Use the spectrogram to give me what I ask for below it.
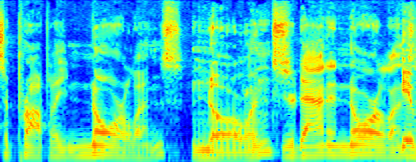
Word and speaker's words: New Orleans: around America and you were down in now pronounce it properly norleans Norwin Sudan in norlin it was the mardi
